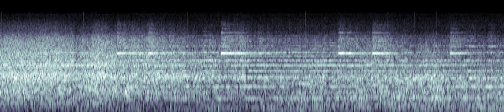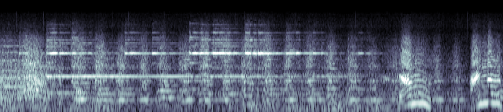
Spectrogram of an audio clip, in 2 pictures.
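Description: Film soundtrack: a loud, noisy passage under a held high chord for about five and a half seconds, then rhythmic music, with a man's singing voice coming in about nine seconds in.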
